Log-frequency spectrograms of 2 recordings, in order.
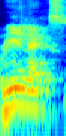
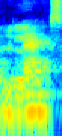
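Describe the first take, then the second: First: The stress is on the first syllable. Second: The stress is on the second syllable. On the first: The speaker calls it wrong. "আমরা relax বলছি না" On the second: The speaker calls it right. "ল্যাক্সের এখানে আমরা stress দিচ্ছি"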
